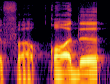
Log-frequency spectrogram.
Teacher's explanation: قاف کو موٹا ادا کریں گے، دال پہ قلقلہ کریں گے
